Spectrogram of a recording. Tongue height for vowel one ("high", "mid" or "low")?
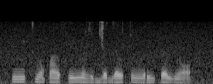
high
